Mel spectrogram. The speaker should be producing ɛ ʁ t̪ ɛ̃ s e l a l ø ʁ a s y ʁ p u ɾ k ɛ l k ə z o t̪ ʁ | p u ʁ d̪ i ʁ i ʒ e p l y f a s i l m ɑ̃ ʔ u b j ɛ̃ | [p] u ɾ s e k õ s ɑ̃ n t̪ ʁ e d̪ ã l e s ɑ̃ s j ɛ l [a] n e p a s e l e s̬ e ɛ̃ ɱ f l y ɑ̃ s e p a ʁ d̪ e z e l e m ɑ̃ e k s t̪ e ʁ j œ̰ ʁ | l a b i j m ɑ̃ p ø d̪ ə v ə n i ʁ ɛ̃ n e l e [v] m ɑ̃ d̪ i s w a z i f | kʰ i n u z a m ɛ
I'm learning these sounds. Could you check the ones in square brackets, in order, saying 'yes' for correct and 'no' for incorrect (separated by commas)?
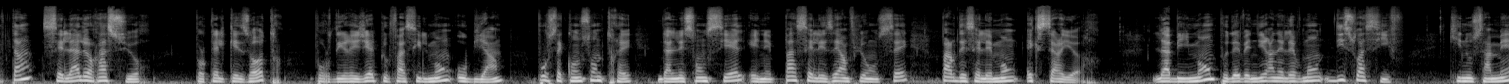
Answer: yes, no, yes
